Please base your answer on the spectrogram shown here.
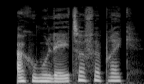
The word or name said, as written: akkumulatorfabrik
